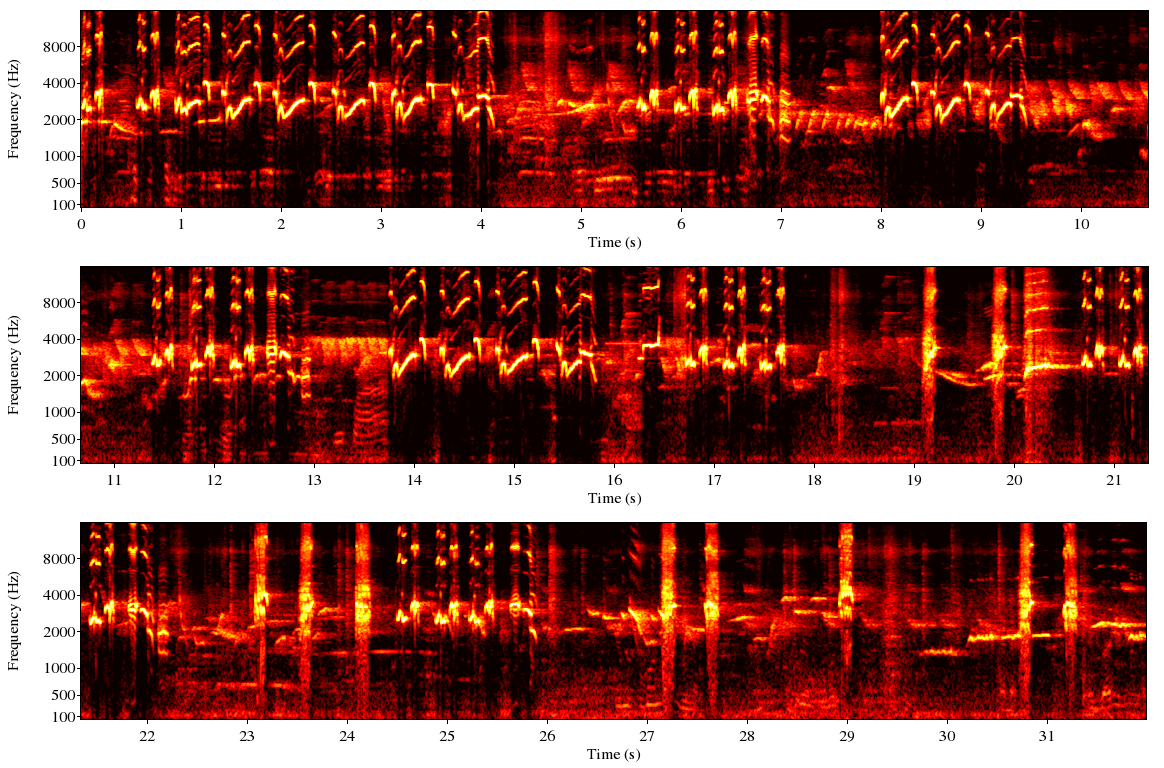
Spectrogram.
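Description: Oriental magpie-robin (kacer) singing: long runs of fast, repeated chirping notes mixed with sharp, very high notes, broken by only short pauses. Near the end the song thins to more spaced-out sharp notes.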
